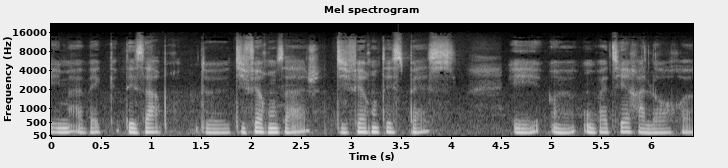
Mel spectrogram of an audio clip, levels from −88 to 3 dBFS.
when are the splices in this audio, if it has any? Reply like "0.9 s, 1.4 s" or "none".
2.8 s, 4.5 s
